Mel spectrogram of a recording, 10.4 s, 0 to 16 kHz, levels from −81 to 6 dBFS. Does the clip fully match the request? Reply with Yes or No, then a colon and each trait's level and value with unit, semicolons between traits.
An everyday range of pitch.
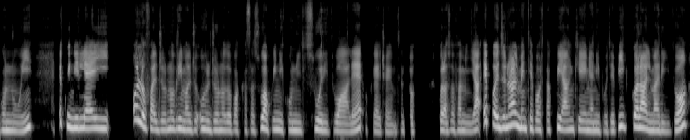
Yes: average, 3.9 semitones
